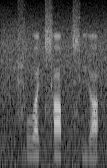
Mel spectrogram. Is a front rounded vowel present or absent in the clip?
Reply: absent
